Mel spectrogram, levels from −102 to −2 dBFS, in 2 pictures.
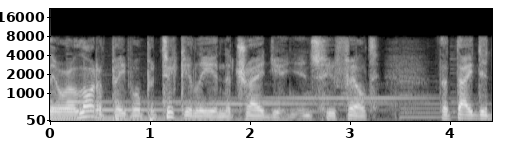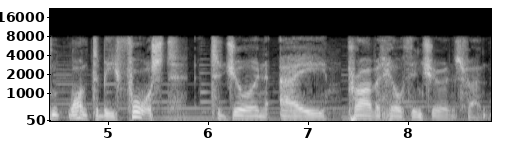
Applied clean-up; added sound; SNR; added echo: none; none; none; none.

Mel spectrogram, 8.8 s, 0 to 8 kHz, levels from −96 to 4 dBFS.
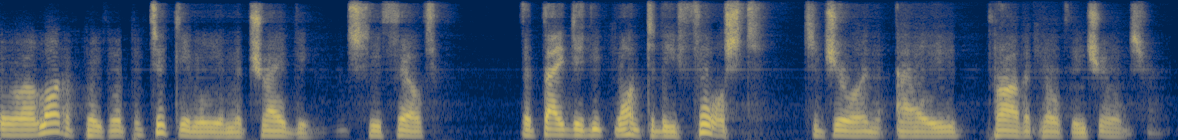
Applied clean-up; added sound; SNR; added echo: neural mask model DeepFilterNet 3.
